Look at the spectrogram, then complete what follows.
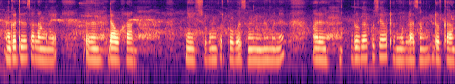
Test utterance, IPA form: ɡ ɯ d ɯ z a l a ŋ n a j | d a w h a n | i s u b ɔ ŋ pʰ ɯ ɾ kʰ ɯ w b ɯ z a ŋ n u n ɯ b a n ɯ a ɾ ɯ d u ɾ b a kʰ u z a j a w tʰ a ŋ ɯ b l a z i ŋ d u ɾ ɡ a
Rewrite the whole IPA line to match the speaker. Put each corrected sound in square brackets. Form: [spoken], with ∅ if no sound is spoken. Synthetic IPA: ɡ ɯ d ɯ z a l a ŋ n a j | d a w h a n | i s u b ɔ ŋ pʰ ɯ ɾ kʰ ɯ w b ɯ z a ŋ n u n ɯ [m] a n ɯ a ɾ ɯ d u ɾ [ɡ] a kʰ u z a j a w tʰ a ŋ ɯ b l a z [a] ŋ d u ɾ ɡ a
